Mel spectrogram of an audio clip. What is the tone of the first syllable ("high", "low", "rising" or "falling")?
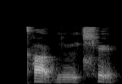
falling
